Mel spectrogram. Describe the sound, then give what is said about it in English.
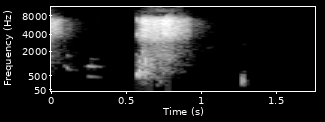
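A male dog with extra mucus and trouble breathing lets out a single sharp, breathy sneeze, preceded by a few small sniffs and followed by a soft snort. “oh, he's sneezing now. There you go, buddy.”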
